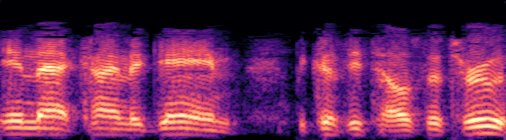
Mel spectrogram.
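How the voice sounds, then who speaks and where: A quiet background surrounds a man's speaking voice. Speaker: radio show host. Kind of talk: talk radio commentary.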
